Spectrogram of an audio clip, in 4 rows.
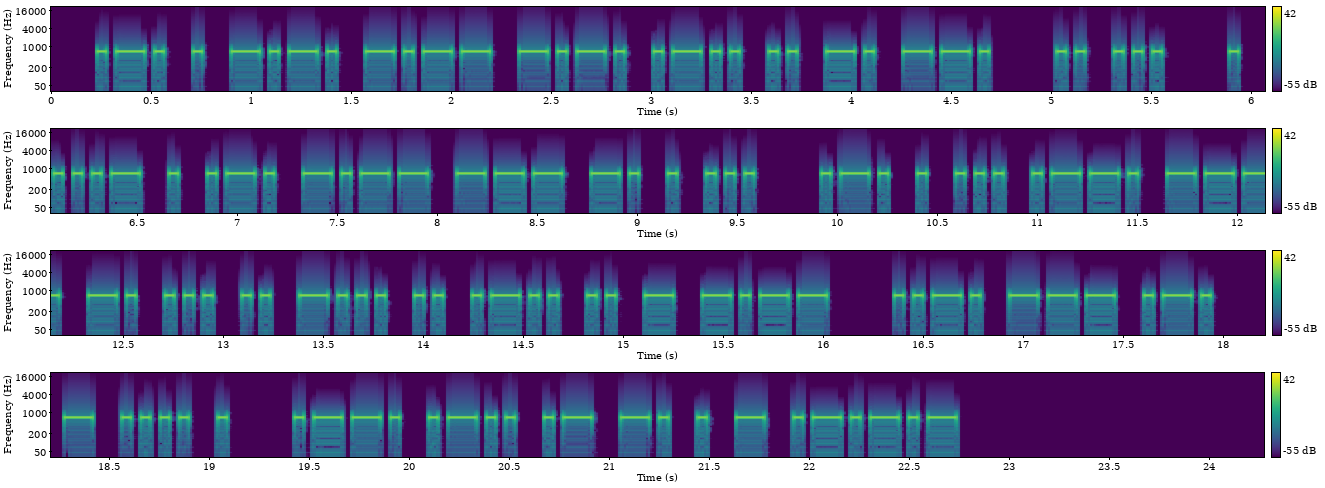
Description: Morse code, heard as a keyed tone, about 25 wpm, 700 Hz. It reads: RECYCLING IS EVERYONES RESPONSIBILITY FOR THE PLANET.
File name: practice / 25wpm / Difficult Sentences with Hints - 25wpm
